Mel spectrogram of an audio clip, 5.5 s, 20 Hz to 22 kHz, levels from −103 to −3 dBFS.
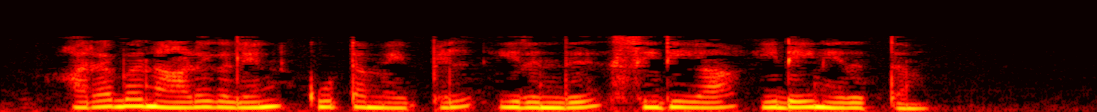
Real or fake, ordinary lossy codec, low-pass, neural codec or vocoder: real; MP3, 24 kbps; 7.2 kHz; none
